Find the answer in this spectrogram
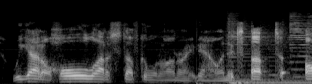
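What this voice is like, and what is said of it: Usual voice. Nothing is said of it.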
